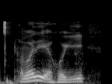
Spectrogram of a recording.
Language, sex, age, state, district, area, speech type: Manipuri, male, 18-30, Manipur, Kakching, rural, spontaneous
